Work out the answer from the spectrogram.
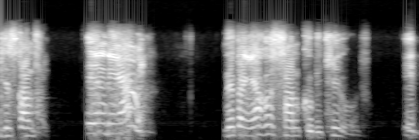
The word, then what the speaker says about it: Netanyahu: The Prime Minister of Israel, Benjamin, that's the correct pronunciation, Netanyahu, is seeing the son off into the military.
